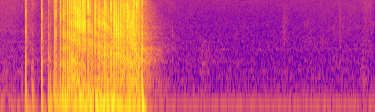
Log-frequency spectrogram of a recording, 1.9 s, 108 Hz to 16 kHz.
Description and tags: A pack of Rips and Tears recorded with a Beyer MCE 86N(C)S.
I have used these for ripping flesh sounds.
Enjoy!
flesh, rip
